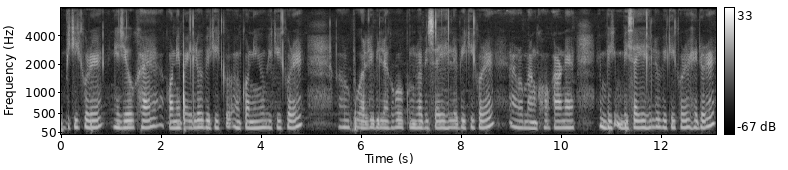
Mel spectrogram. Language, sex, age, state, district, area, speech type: Assamese, female, 45-60, Assam, Dibrugarh, rural, spontaneous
